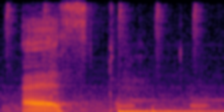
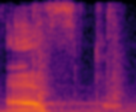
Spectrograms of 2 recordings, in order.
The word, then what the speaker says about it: asked: තියෙන ලේසි විදිය තමයි asked asked ඉස්සෙල්ල වගේම a ශබ්දේ තමයි තියෙන්නේ asked asked කියලා තමයි මේක ප්‍රොනවුන්ස්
